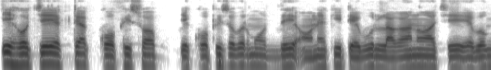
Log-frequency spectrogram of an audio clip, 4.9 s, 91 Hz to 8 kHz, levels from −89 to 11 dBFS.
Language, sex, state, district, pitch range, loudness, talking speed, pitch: Bengali, male, West Bengal, Malda, 110-125 Hz, -19 LUFS, 195 wpm, 115 Hz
